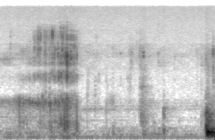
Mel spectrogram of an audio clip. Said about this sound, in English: hold on, I'm going to actually take a quick sip of this coffee I just made. It's hot. It's the first sip of the day. It's my favorite sip of the day. Here it is.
